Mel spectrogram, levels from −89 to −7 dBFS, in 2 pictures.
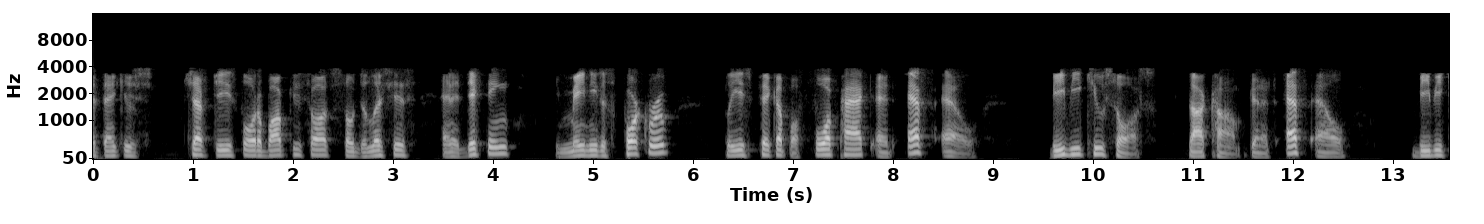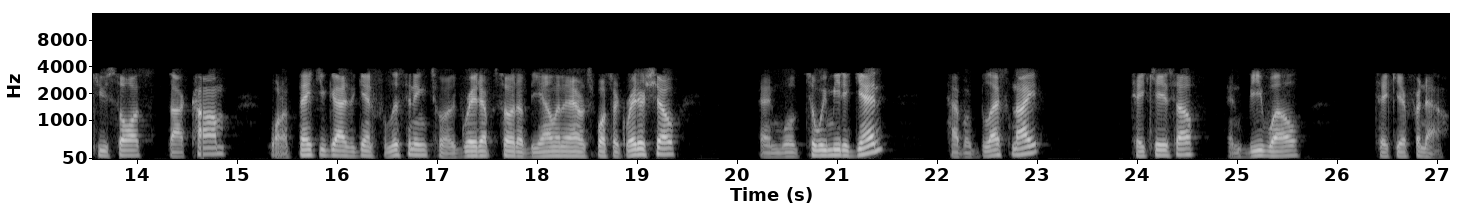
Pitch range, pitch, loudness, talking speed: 115-140 Hz, 125 Hz, -32 LUFS, 155 wpm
